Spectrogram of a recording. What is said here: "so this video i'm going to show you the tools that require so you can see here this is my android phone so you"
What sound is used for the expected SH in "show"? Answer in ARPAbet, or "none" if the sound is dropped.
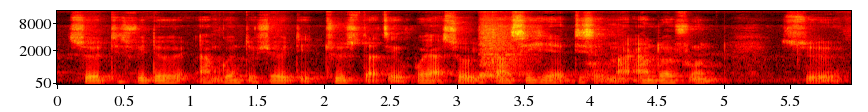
SH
